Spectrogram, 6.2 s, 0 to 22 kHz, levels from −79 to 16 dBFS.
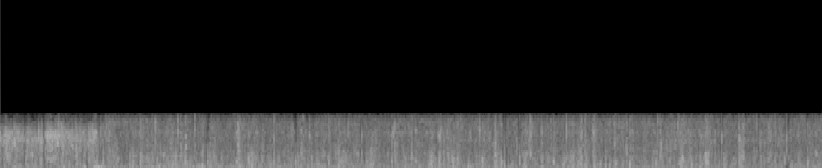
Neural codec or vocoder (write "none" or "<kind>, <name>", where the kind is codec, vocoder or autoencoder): vocoder, Vocos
